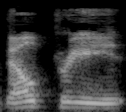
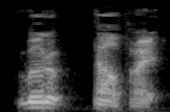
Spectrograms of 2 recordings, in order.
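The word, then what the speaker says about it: Pura Belpré: Well, you got you got Bel PRI. Is that how you say it? Bel Pria Belpri. Pura Belpri.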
